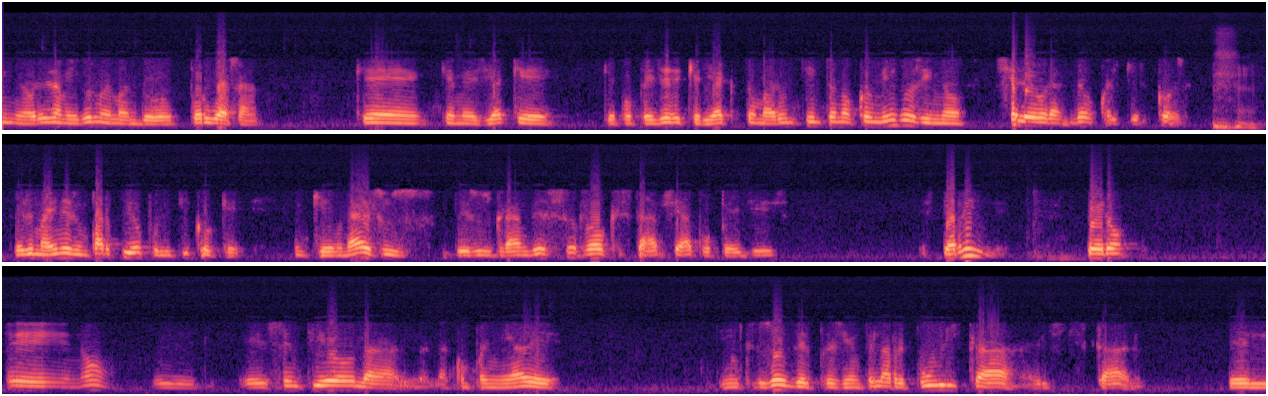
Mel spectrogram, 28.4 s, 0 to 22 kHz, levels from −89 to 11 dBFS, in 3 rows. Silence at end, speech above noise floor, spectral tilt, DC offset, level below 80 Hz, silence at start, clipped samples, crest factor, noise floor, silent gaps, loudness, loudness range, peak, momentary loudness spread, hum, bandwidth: 0 s; 41 dB; -8 dB/octave; under 0.1%; -54 dBFS; 0 s; 0.2%; 12 dB; -52 dBFS; none; -12 LUFS; 3 LU; 0 dBFS; 15 LU; none; 7 kHz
